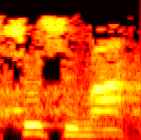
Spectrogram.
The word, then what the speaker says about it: Sushima: Người con lớn của vua A Dục là Sushima, mình đọc là Sushima nhưng mà Ấn Độ nó không đọc Sushima, nó đọc Sushim.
